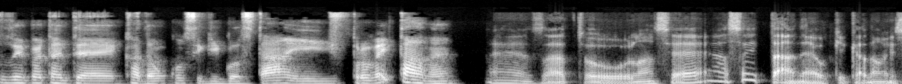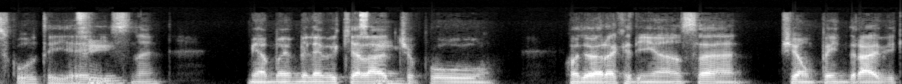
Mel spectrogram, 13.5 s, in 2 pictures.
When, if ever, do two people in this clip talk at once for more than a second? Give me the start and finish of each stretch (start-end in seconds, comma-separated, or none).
none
